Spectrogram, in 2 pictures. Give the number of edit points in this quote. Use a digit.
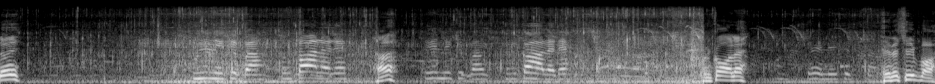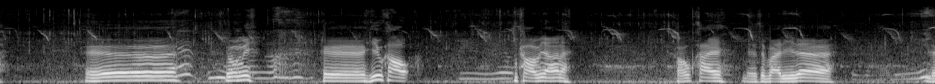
0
